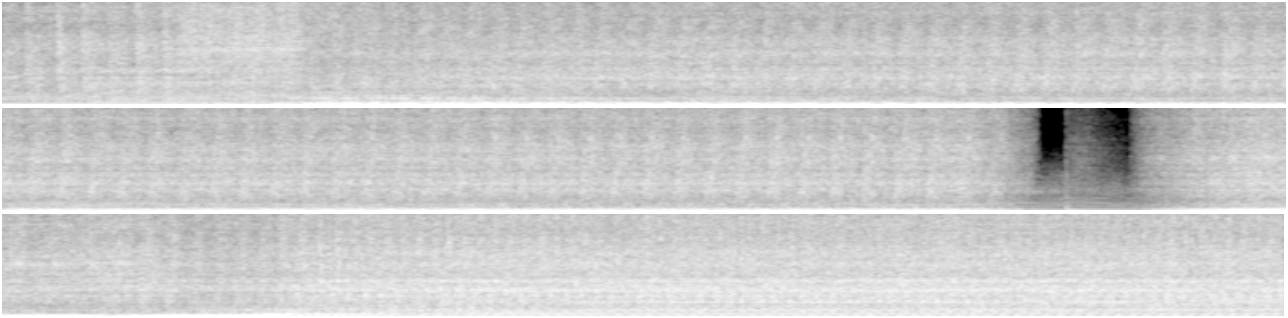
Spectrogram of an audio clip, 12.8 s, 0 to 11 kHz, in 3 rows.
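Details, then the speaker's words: BMW 535ia engine after reinstallation, cold start in low ambient temperature with catalysts refitted: fast light clacking over idle and revs from a hydraulic lifter not yet primed with oil; a few revs did not clear it; expected to go once warm. "on entend encore nettement à plus soirée d'olic n'est pas réamorcer qui claque d'autant qu'il peut malgré quelques montées en régime infructueuses"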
